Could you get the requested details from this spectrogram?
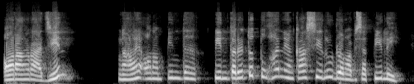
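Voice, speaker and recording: A middle-aged woman, giving a lively, chatty motivational stage talk as an agency leader, teasing her audience. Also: high-pitched.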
